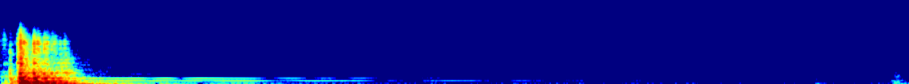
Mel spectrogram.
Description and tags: its key keyboard synthesizer spring slowed
keyboard, spring, key, slowed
